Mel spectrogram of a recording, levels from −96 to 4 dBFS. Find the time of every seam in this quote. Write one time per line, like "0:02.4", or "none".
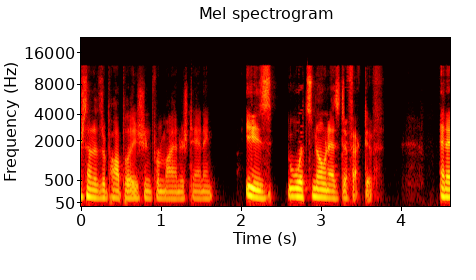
0:02.0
